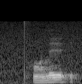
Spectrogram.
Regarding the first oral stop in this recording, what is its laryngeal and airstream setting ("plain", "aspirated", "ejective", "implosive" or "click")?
aspirated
